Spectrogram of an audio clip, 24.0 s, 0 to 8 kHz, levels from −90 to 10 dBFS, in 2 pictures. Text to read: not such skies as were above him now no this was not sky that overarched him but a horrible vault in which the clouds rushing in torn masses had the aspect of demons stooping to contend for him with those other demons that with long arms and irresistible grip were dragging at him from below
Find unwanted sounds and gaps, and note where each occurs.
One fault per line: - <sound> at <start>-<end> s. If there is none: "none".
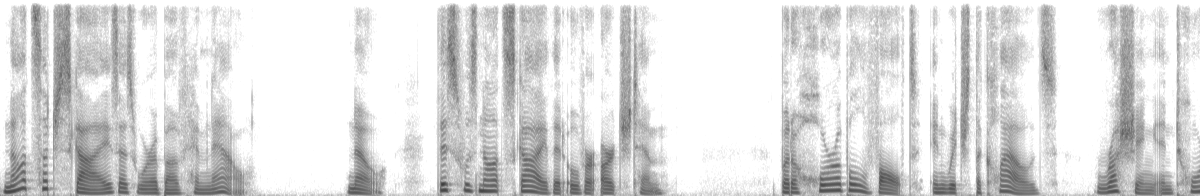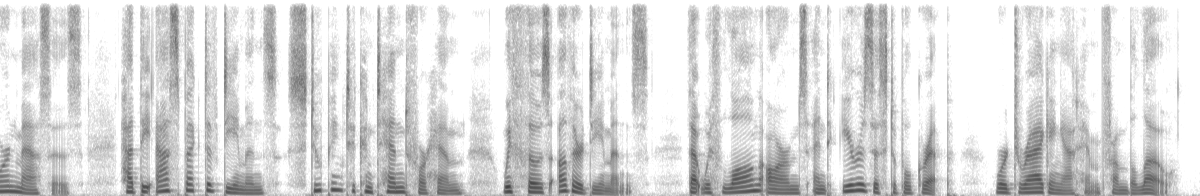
none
